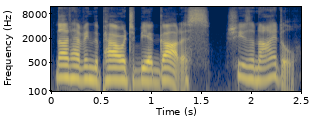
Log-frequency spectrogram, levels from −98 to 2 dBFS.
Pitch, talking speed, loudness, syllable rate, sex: 185 Hz, 285 wpm, -18 LUFS, 7.2 syllables/s, female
